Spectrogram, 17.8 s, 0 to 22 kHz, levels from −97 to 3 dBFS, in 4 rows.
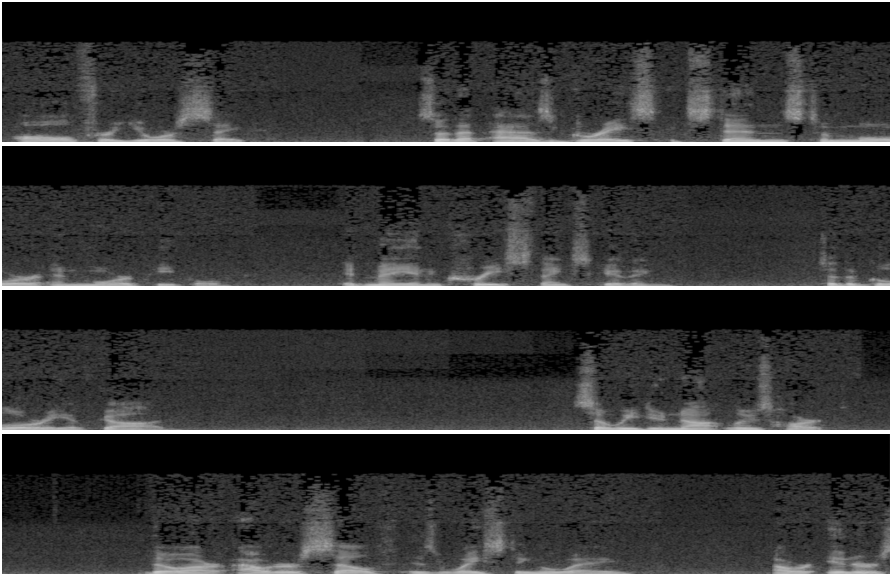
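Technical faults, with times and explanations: Throughout: overdone noise removal. The noise reduction is set too hard for this recording. Frequency bands near the tool's noise estimate are pushed far down or shut off, and the quiet parts of the speech are removed with them. Between phrases the background drops and breaks up into small twinkling specks. The room noise that survives sits about 31 dB below the speech.
7.87 to 8.51 s, 13.17 to 14.03 s, 16.61 to 17.17 s: comfort noise in place of the background. These gaps last 640, 860 and 560 ms. In each one the real background gives way to a steady, featureless hiss, about 2 to 3 dB quieter than the background around it. The likely cause is discontinuous transmission in the codec, as in Opus DTX. The sender stops sending when it hears no speech, and the receiver fills the pause with synthetic noise shaped roughly like the background.
14.01 to 14.03 s: onset clipped by the voice detector. 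At the end of the second comfort noise gap, the speech returns abruptly and without its soft beginning. About 20 ms of the start are missing. The likely cause is that the sender's voice detector was slow to notice that sound had resumed. Those first moments were never sent, and the receiver played comfort noise in their place, so the speech appears to switch on suddenly.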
